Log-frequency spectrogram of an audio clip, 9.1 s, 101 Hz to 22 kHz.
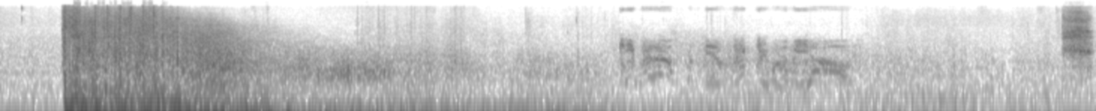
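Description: The USS Nevada battleship fires its short 12-inch guns at close range in World of Warships: one sudden, heavy boom with a long rumbling decay, followed by quieter battle noise and faint distant crackles.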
